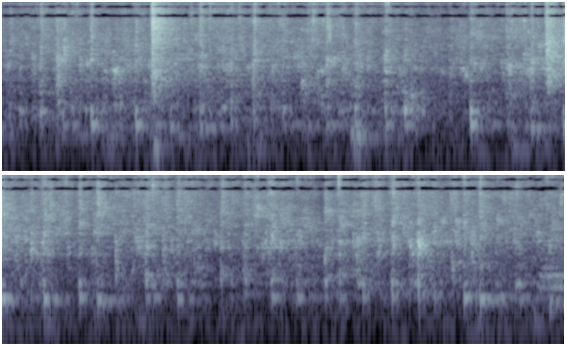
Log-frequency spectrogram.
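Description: Water pours steadily from a can into a home aquarium tank, a continuous splashing gush that stays fairly loud and even for the whole stretch with no talking.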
